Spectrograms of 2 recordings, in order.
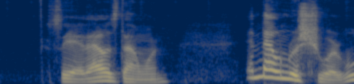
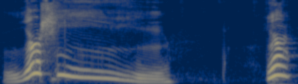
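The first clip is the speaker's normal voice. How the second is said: much higher, squeaky Yoshi call; 6 dB louder, much slower than usual. Retold or imitated. Showing off the Yoshi impression to the viewers. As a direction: chirp it like the little dinosaur. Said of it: "my Yoshi's pretty okay".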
